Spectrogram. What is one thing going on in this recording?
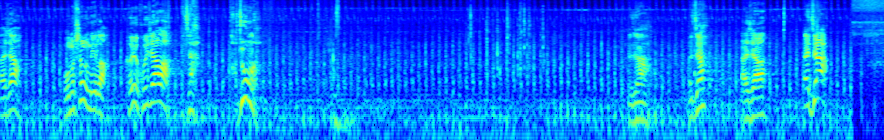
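A young man speaks with emotion, his voice breaking.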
